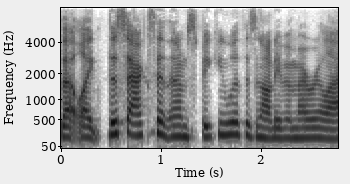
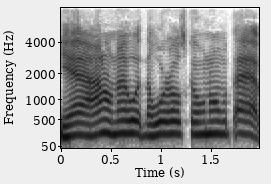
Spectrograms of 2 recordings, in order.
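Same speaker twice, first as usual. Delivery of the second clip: loud, heavy, thick North Carolina mountain accent; 3 semitones higher, 5 dB louder than usual. Showing how they talk around a friend from the Appalachian Mountains: thick Appalachian country accent. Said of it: "me and her will be just talking like this all day".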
